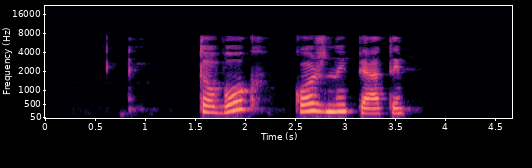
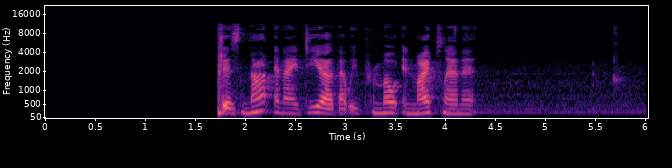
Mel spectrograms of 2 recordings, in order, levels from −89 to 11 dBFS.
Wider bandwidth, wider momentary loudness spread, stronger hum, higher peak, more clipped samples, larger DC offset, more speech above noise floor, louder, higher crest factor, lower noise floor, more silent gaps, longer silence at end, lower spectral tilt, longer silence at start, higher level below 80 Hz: second, 7.6 kHz vs 11.5 kHz; about the same, 11 LU vs 10 LU; neither; first, -2 dBFS vs -6 dBFS; neither; neither; first, over 78 dB vs 34 dB; first, -14 LUFS vs -28 LUFS; second, 16 dB vs 26 dB; first, under -90 dBFS vs -62 dBFS; neither; second, 1.1 s vs 1.75 s; about the same, -5.5 dB/octave vs -4.5 dB/octave; second, 1.55 s vs 1.75 s; first, -58 dBFS vs -82 dBFS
